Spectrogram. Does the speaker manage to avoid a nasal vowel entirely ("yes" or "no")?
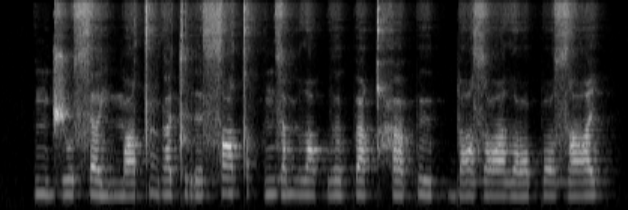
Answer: yes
